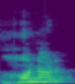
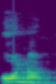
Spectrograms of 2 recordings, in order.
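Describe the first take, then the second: First: The word begins with an audible h sound. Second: The word begins directly with a vowel sound. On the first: The speaker calls it wrong. "উচ্চারণটা কি হওয়া দরকার হনার, কিন্তু তা তো হচ্ছে না" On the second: The speaker calls it right. "হচ্ছে অনার"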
